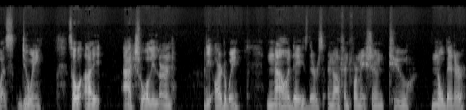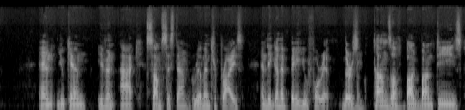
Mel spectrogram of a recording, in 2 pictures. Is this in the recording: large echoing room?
no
